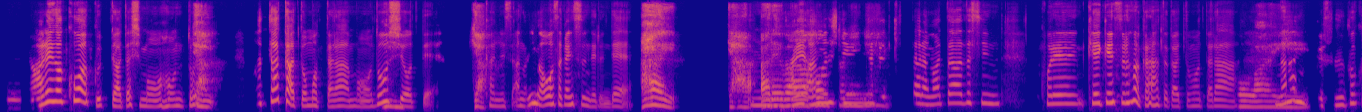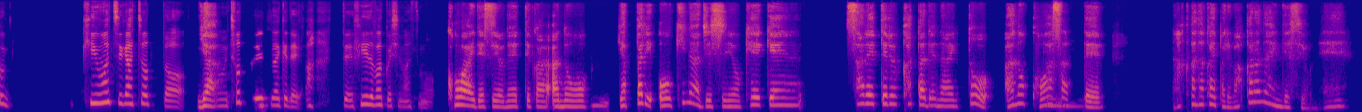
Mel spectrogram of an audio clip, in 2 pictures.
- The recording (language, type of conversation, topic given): Japanese, advice, 過去の記憶がよみがえると、感情が大きく揺れてしまうことについて話していただけますか？
- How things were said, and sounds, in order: none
